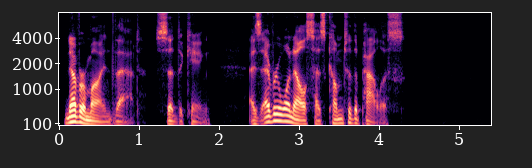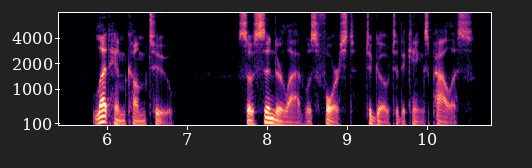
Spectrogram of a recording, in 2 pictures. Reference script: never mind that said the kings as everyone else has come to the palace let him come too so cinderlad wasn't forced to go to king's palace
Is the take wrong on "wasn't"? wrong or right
wrong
